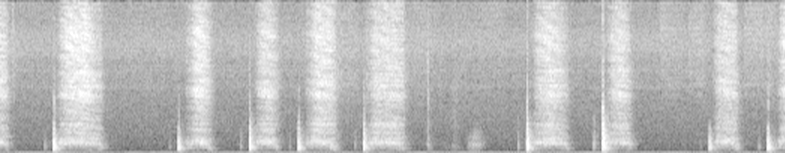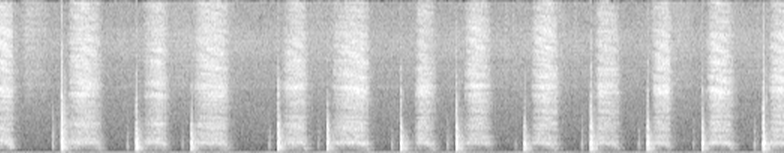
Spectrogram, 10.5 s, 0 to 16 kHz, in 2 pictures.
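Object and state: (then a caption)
Chalk drawing on a chalkboard. A white chalk stick held in the fingers scratches quick, short strokes across the surface of a large, flat, dark green wooden-framed chalkboard. About two dozen brief, dry scraping strokes come in an uneven rhythm, each a gritty rasp with a midrange core around 1 kHz and bright hiss. A faint, steady low hum sits underneath.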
